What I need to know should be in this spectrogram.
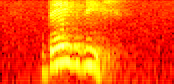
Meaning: Dervish
- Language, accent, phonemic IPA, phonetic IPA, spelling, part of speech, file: Armenian, Eastern Armenian, /deɾˈviʃ/, [deɾvíʃ], դերվիշ, noun, Hy-դերվիշ.ogg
